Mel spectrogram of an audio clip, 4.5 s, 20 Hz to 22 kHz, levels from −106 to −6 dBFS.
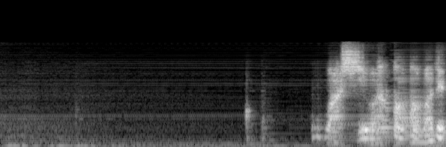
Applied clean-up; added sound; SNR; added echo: neural mask model DeepFilterNet 3.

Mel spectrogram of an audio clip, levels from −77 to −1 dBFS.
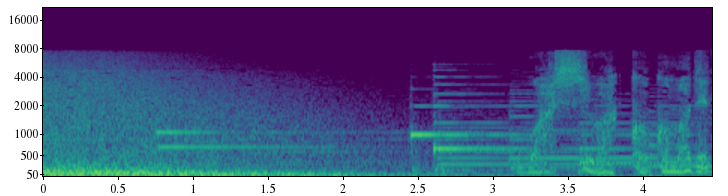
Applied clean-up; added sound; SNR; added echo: none; none; none; none.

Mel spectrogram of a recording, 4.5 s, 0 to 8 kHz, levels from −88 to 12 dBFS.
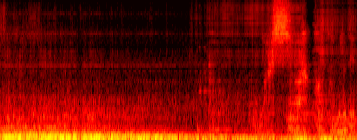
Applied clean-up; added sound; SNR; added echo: neural separator model SepFormer DNS4.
